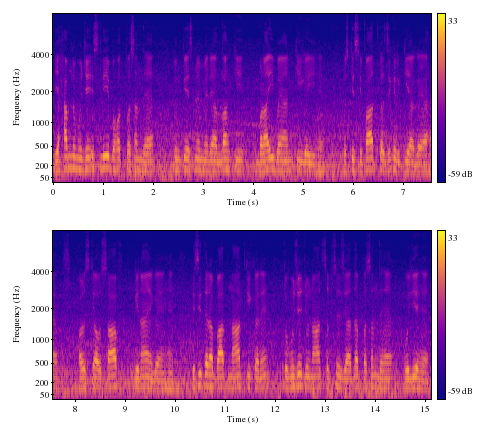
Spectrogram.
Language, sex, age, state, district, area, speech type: Urdu, male, 18-30, Bihar, Purnia, rural, spontaneous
